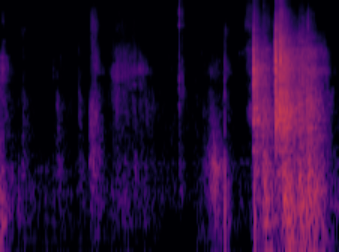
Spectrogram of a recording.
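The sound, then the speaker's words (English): Doors being closed: a series of knocks and scraping clatters build toward a louder, fuller thud and rumble near the end, with a room murmur underneath. “Oh, if somebody could please close those doors.”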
